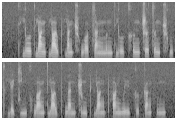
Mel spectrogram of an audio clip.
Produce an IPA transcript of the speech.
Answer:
t̪ʰ j o˥ ʊ̯ t̪ j ɑ˥˩ ŋ p j ɑ˧˥ ʊ̯ pʰ j ɑ˧ ŋ ʈ͡ʂʰ w ɔ˧˥ t͡s ɑ˨˩ ŋ n̪ ɤ˧˥ ŋ t̪ j o˨˩ ʊ̯ kʰ ɤ˥ ŋ ʈ͡ʂ ɤ˥ t͡s ɤ˥˩ ŋ ʈ͡ʂʰ u˧˥ t̪ʰ j ɛ˨˩ t͡ɕ i˧˥ ŋ kʰ w ɑ˥ ŋ t̪ j ɑ˨˩ ʊ̯ pʰ w a˧˥ n ʈ͡ʂ ʊ˥˧ ŋ pʰ j ɑ˥˩ ŋ pʰ ɑ˥ ŋ w e˧˥ ɪ̯ k ɤ˨˩ k ɑ˥˩ ŋ f ʊ˥ ŋ

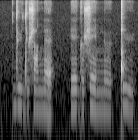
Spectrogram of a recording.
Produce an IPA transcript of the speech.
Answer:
d y d y ʃ ɑ nː ɛ | e ɡ ø ʃ e nː ø | ǃ y

